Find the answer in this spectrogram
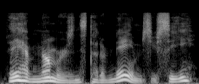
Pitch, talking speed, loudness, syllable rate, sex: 130 Hz, 240 wpm, -16 LUFS, 6.1 syllables/s, male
